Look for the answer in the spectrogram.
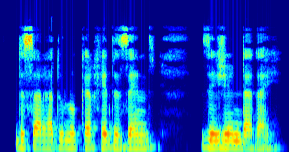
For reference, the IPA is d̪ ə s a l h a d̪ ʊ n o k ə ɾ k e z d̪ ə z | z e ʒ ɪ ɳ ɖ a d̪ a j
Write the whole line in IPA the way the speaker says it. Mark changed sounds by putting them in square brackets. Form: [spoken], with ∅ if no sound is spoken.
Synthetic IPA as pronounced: d̪ ə s a [ɾ] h a d̪ [u] n o k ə ɾ [x] e [∅] d̪ ə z | z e ʒ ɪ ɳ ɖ a d̪ a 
